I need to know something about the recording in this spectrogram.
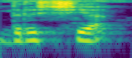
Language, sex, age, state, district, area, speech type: Kannada, female, 30-45, Karnataka, Shimoga, rural, read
